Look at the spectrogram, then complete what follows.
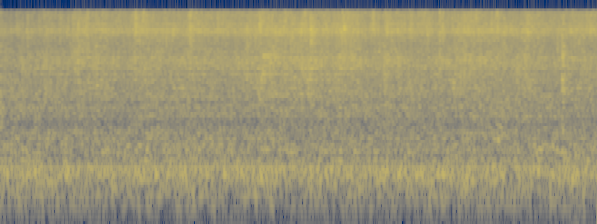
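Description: Food sizzling in a hot wok as it is stir-fried, a steady hiss over a constant low hum.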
